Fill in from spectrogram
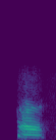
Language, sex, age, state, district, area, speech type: Assamese, female, 60+, Assam, Dhemaji, rural, conversation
